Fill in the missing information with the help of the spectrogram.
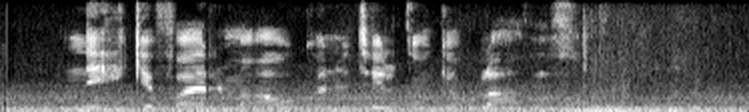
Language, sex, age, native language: Icelandic, male, 13, Icelandic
